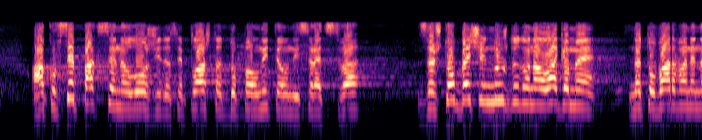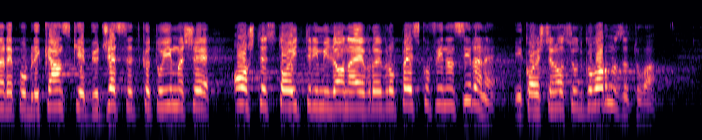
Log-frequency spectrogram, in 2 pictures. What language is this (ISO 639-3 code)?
bul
